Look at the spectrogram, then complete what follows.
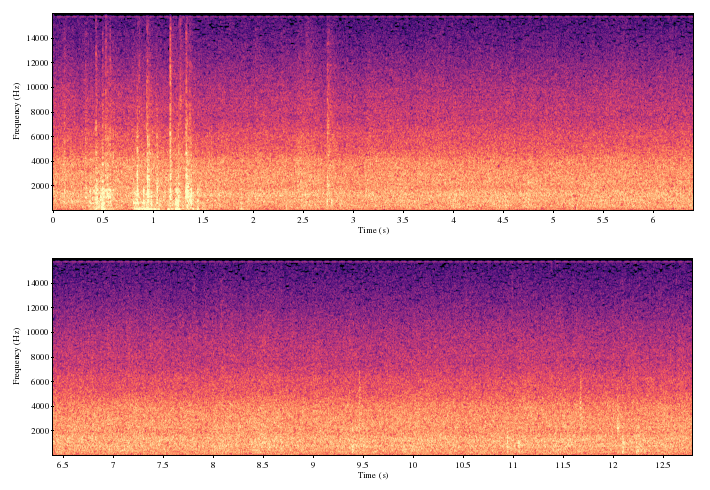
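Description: A few sharp knocks and clicks in the first second and a half, then a steady even hiss, while the drain plug of a car's manual gearbox is unscrewed by hand.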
